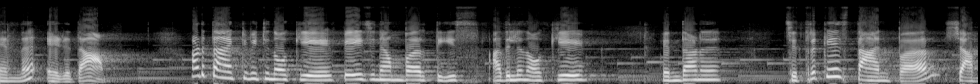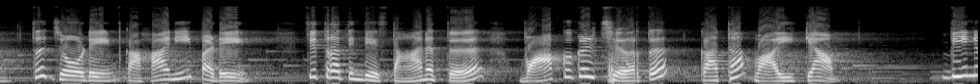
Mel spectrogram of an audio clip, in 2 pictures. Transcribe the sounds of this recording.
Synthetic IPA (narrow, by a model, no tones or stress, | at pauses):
e̞nːɨe̞ɻuðaːm | ɐɽut̪ːɐaːk̚ʈiʋitːino̞ːkːijefeːd͡ʑnɐmbɐrt̪is | ɐ̰ðilno̞ːkːije | e̞nd̪aːɳɨ | t͡ɕit̪rɐkːeːst̪ʰaːnpɐrɕɐb̚d̪ɨd͡ʑoːɽejmkɐhaːniːpɐɽeː | t͡ɕit̪rɐt̪ːinde̞st̪ʰaːnɐt̪ːɨ | ʋaːkːuɣɐɭt͡ɕeːrt̪ɨkɐt̪ʰɐʋaːjikʲːaːm | ʋin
